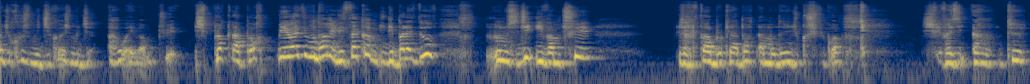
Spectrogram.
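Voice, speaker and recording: Fast-talking young woman telling her story. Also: darkish tone. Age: 20s. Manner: rapid slangy talk, acting out quotes with big pitch jumps. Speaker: live streamer. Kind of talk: casual storytelling on a livestream.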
